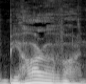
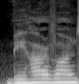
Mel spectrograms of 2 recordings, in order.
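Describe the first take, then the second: First: An extra vowel comes between 'har' and 'van'. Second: No vowel comes between 'har' and 'van'. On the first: "sometimes Biharavan" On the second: "Sometimes it's said Biharvan"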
